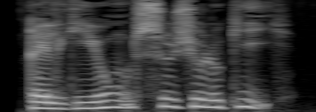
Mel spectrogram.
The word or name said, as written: religionssociologi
